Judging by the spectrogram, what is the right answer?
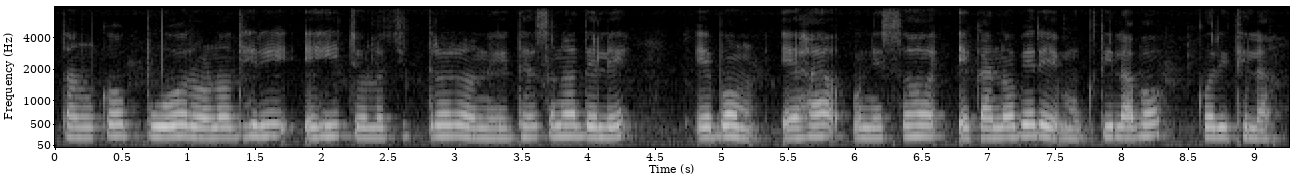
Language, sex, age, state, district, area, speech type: Odia, female, 18-30, Odisha, Boudh, rural, read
